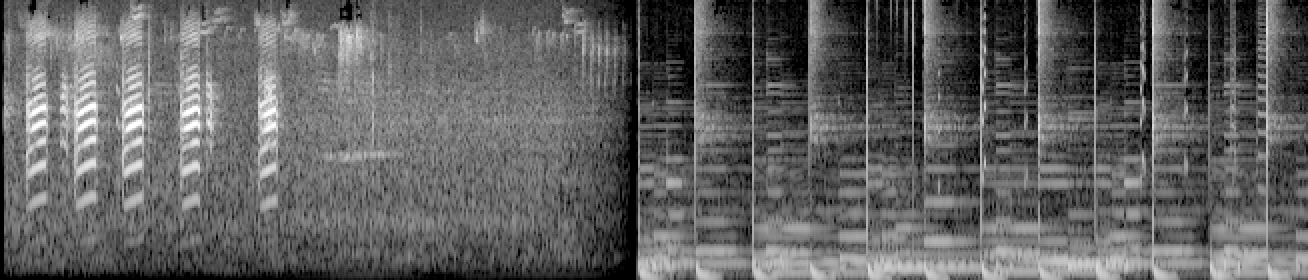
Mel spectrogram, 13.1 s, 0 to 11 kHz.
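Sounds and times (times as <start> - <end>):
nuthatch calling: 0.0 - 6.4, 11.4 - 12.0.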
